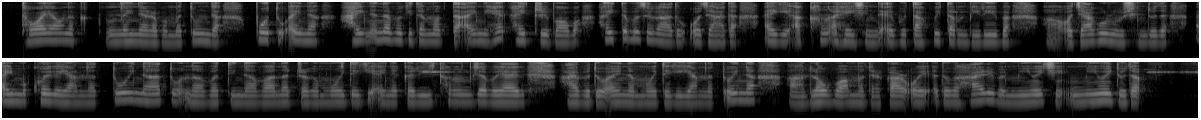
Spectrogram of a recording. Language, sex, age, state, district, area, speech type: Manipuri, female, 45-60, Manipur, Bishnupur, rural, spontaneous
